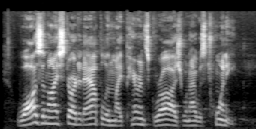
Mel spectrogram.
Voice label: Commencement Address; Steve Jobs; 2005; Stanford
